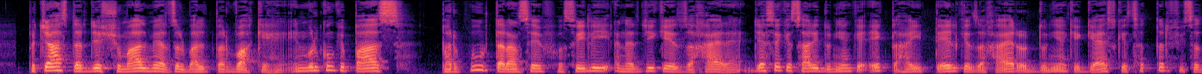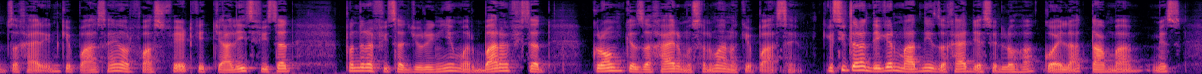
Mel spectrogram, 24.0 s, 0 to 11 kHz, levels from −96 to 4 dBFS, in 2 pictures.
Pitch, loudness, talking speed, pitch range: 130 Hz, -21 LUFS, 175 wpm, 110-145 Hz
